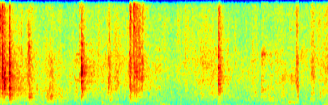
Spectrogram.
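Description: Near silence in the church, broken by a handful of faint clicks and knocks as the musicians move about in the organ loft.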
